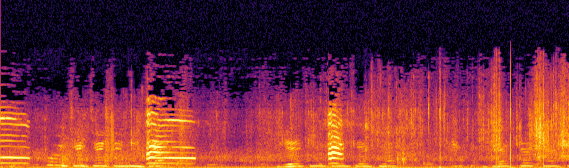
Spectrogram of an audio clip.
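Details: Female tabby cat on a pier approaching a person, meowing to ask for food and attention: a series of short, wavering, plaintive meows, several in a row, over a steady low hum and background noise.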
